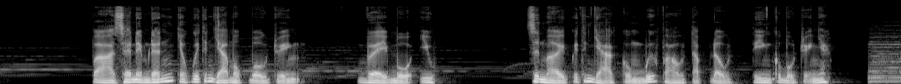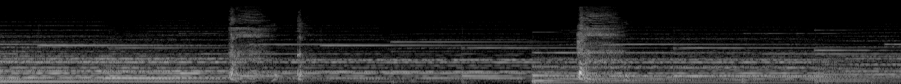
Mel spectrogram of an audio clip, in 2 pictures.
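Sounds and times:
speech: 0.9s - 4.4s, 5.3s - 8.4s
rapid dry coughing: 11.3s - 12.2s, 14.8s - 15.4s.

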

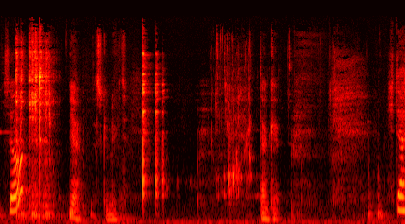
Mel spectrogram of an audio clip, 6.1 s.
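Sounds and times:
speech: 0.2s - 2.0s, 3.9s - 4.5s, 5.9s - 6.0s
whisky poured over ice into glass: 3.2s - 3.9s.

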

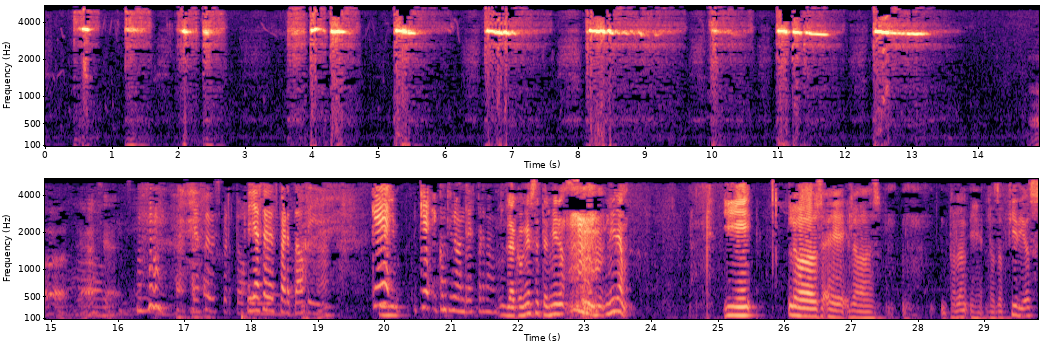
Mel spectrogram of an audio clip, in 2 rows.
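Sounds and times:
artisan-crafted whistle imitating an eagle's cry: 0.4s - 2.7s, 3.6s - 6.0s, 6.6s - 7.4s, 8.1s - 13.6s
laughter: 16.2s - 17.8s
speech: 17.6s - 23.8s, 25.1s - 27.5s, 28.4s - 29.7s.

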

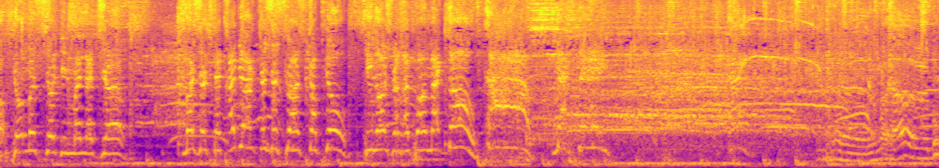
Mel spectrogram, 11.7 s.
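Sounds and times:
speech: 0.2s - 1.7s, 2.3s - 7.8s
audience applauding and cheering: 1.6s - 3.9s, 6.5s - 11.7s.

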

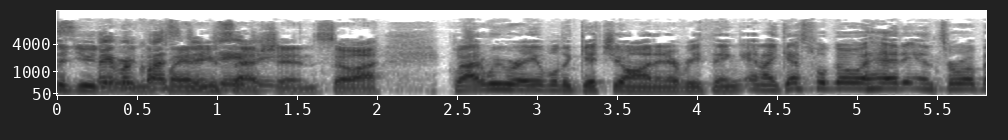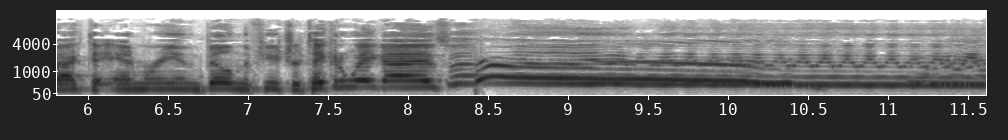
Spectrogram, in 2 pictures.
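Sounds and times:
speech: 0.0s - 9.3s
person yawning: 8.3s - 11.6s.

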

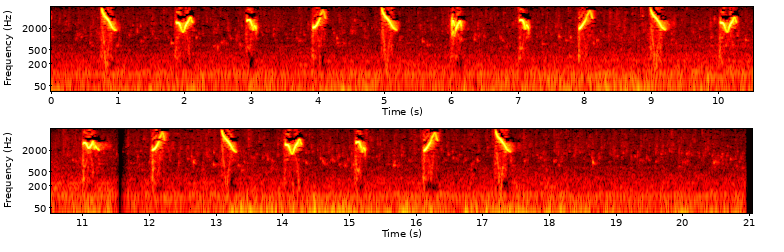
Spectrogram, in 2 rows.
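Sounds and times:
female red-cowled cardinal calling in clear short whistles: 0.8s - 1.0s, 1.9s - 2.2s, 3.9s - 4.2s, 5.0s - 5.2s, 6.0s - 6.2s, 7.9s - 8.2s, 9.0s - 9.3s, 10.0s - 10.4s, 11.0s - 11.4s, 12.0s - 12.3s, 13.1s - 13.3s, 14.0s - 14.4s, 16.1s - 16.4s, 17.2s - 17.5s.

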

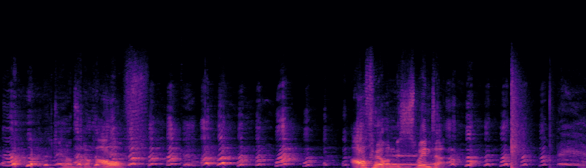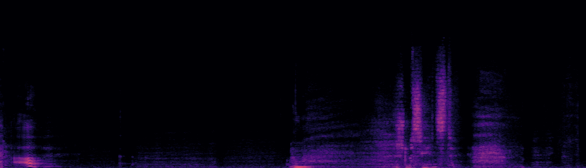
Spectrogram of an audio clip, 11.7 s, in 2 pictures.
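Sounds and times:
laughter: 0.0s - 6.4s
speech: 0.6s - 1.4s, 3.5s - 4.6s
slap in the face: 5.1s - 5.7s.

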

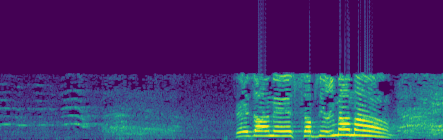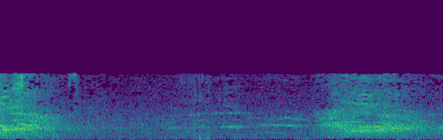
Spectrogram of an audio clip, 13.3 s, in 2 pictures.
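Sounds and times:
crowd chanting a religious slogan: 1.4s - 2.9s, 5.9s - 8.1s, 11.4s - 13.2s
murmuring voices: 1.5s - 2.9s, 5.9s - 8.1s, 11.2s - 13.2s
speech: 3.6s - 6.0s.

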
